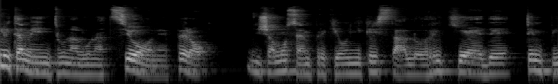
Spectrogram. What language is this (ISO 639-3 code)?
ita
